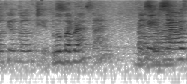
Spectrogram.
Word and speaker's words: Mubarak: So it is Mubarak, and it is greetings, it is congratulations, it's everything in that celebration. So if you'll go to the Mubarak.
